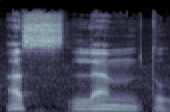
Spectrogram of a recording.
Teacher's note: میم ساکن کا اظہار ہے، غنہ نہیں کریں گے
